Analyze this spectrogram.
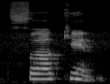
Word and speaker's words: firkin: Very much a word, but it's pronounced as firkin.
